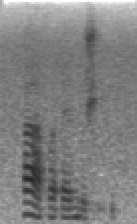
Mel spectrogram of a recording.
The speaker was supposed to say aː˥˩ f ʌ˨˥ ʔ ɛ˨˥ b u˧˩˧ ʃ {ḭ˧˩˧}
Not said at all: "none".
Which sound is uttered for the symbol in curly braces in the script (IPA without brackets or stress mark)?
ḭ˧˩˧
